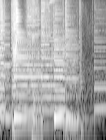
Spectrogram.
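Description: Acoustic guitar strummed in a chord pattern, with strong strokes about a quarter-second in and again about a second in, dying away near the end.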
